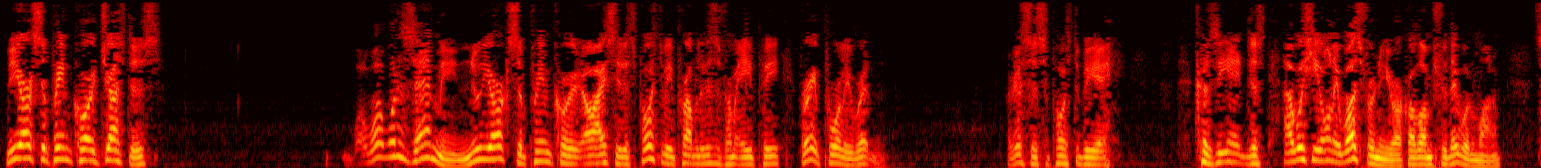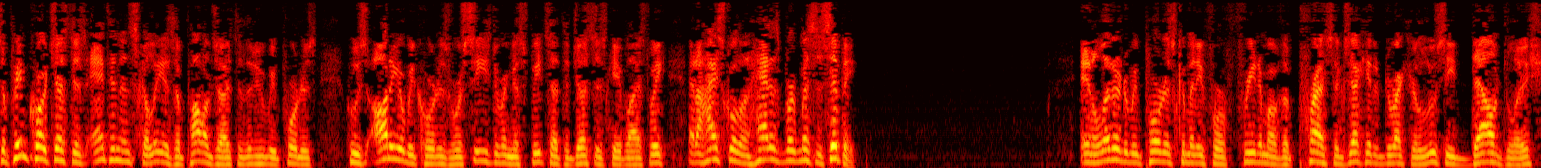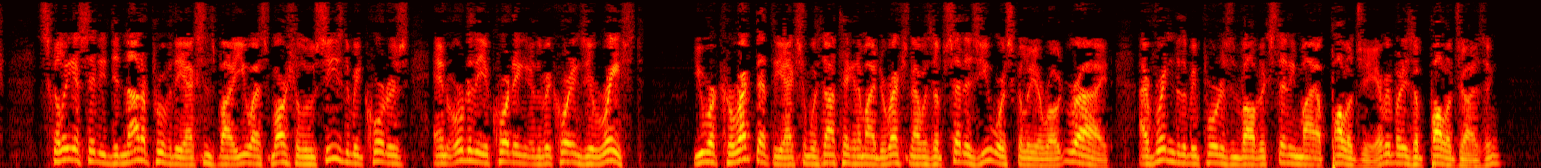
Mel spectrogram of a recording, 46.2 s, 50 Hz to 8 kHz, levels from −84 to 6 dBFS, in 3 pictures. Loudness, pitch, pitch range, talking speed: -25 LUFS, 140 Hz, 125-170 Hz, 205 wpm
